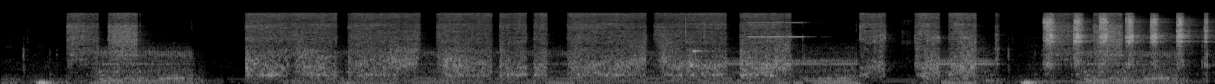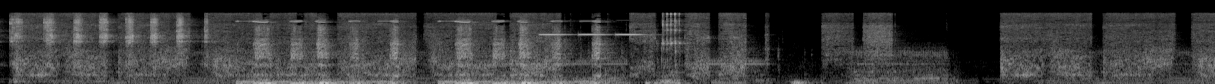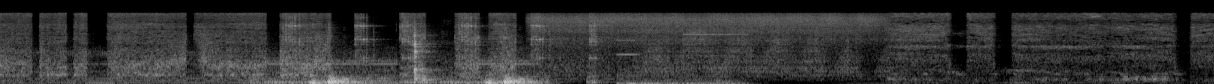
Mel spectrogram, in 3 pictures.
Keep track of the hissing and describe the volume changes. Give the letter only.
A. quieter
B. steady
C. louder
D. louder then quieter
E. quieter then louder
B.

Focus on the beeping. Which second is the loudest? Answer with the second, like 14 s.
18 s.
